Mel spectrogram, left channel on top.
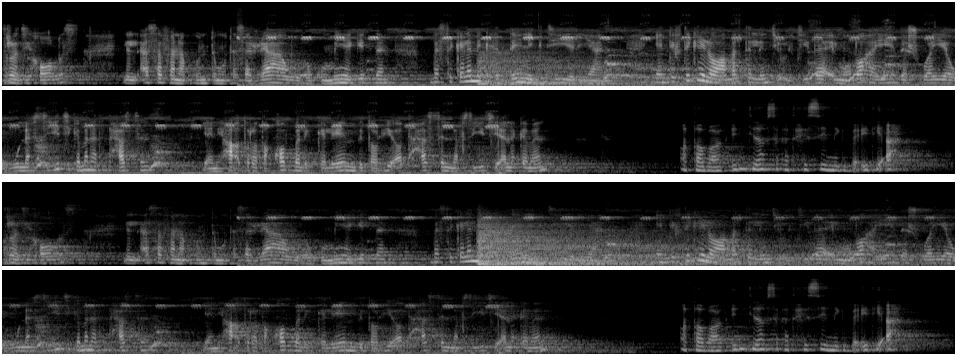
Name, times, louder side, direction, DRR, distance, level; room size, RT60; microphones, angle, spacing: voice 1, 0.0-11.0 11.5-15.0, left 4 dB, 80° left, 9 dB, 0.8 m, -30 dB
sound 1, 2.3-14.6, left 8 dB, 35° left, 0.4 m, -34 dB
sound 2, 4.7-15.8, right 4 dB, 70° right, 0.6 m, -37 dB
voice 2, 16.3-18.5, equal, 5° left, 7 dB, 0.7 m, -34 dB
24.0 x 8.1 x 5.3 m, 2.1 s
head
